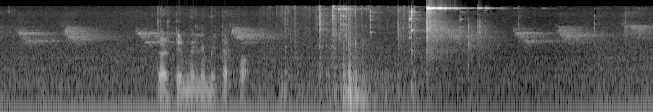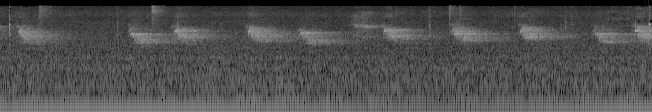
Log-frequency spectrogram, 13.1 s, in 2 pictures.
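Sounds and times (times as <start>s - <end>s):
steady low hum: 0.0s - 13.0s
small bird chirping: 5.1s - 13.0s.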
